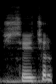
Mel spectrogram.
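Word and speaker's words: satchel: With is सेचल, यहाँ पर इसका प्रोनाउंसिएशन जो है आप क्या करेंगे, सेचल प्रोनाउंसिएशन रखना है आपको इसका।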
